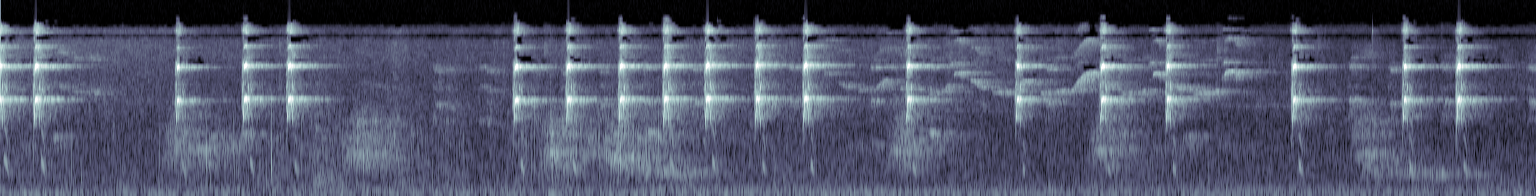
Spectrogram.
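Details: A Sri Lankan palm squirrel (Indian palm squirrel, Funambulus palmarum) calls with sharp, high, bird-like chips in uneven bursts, one to three notes at a time.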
